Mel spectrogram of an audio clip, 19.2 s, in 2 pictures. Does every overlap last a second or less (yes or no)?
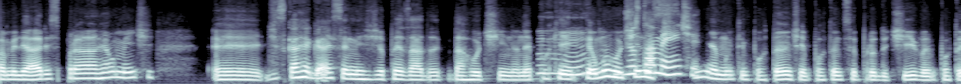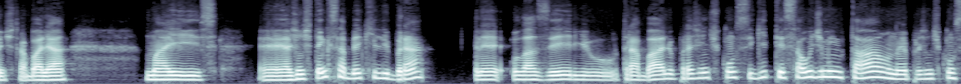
no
